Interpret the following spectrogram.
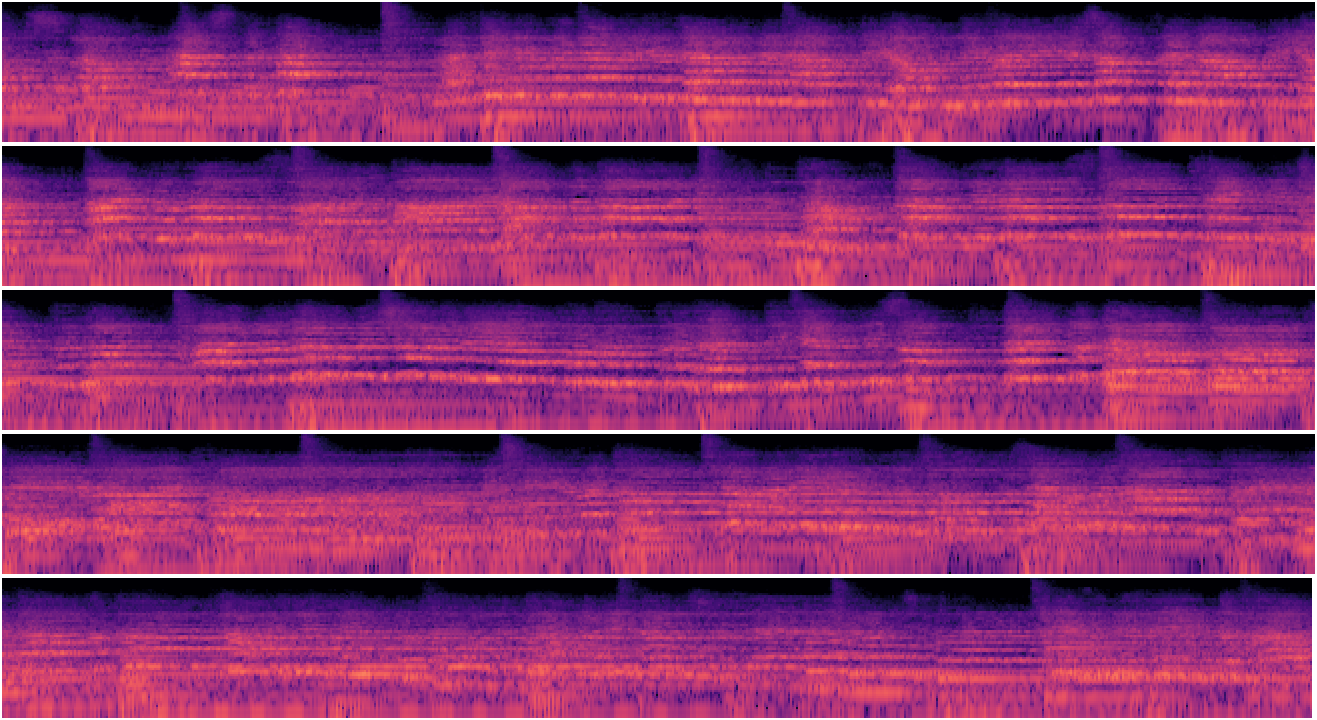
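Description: Women's choir singing a song together in parts, the melody moving and changing notes without a break.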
